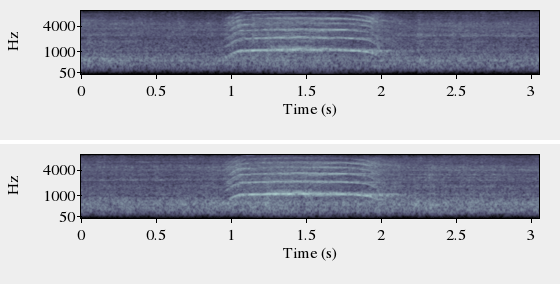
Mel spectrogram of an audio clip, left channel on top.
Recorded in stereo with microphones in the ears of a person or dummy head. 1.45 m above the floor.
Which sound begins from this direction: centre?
A scream, at 0.9 s.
